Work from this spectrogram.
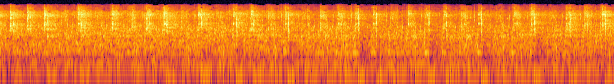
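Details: Fully restored, disassembled and rebuilt Deutz stationary engine at slow idle: a steady, even low diesel beat with no knocks or rattles; the engine runs smoothly and sounds healthy.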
